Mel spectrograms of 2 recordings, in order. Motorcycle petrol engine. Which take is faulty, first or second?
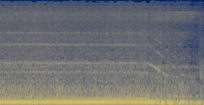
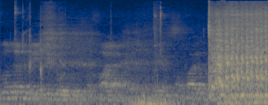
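second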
